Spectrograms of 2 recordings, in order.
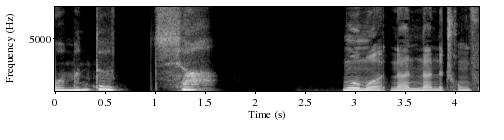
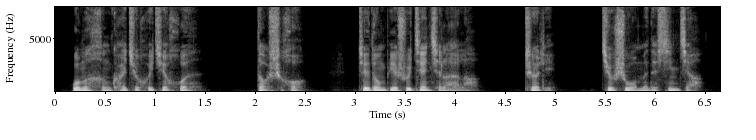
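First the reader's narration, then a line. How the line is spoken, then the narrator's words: Gentle. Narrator (Chinese): 南离川温柔的说道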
